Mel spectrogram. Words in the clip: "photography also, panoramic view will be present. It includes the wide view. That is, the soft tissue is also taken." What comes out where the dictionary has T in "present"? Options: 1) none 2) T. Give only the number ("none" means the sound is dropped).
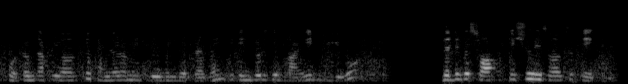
1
